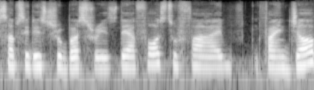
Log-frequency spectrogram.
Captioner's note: speaking French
